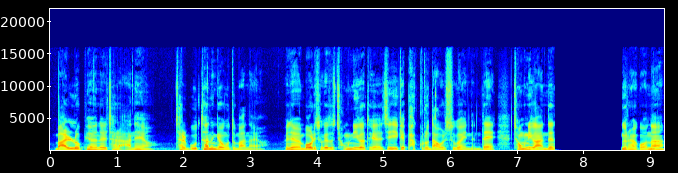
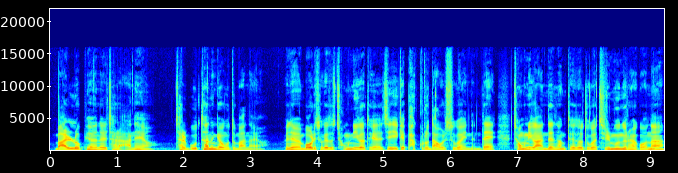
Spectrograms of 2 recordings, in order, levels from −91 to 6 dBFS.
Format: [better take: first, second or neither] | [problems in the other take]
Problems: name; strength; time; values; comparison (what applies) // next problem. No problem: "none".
second | audio cutting out; at 7.5 s for 1 s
